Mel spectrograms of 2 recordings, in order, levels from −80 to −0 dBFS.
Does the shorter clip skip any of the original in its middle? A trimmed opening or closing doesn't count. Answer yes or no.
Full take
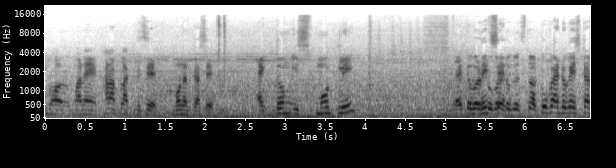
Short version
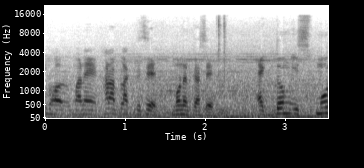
no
